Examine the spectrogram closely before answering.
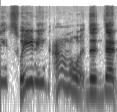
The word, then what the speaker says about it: Saweetie: I want to say Saweetie, but it's Sweetie.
